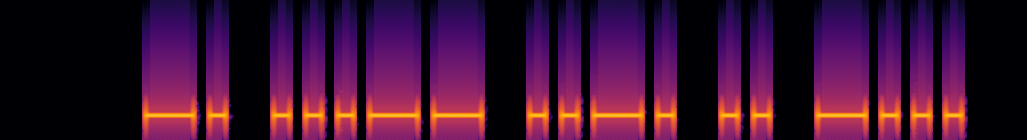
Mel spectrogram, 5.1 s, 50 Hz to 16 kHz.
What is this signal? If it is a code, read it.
Morse code, heard as a keyed tone, about 18 wpm, 700 Hz. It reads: N3FIB
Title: Speed Racing - USA 1x3 Call Signs 15wpm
